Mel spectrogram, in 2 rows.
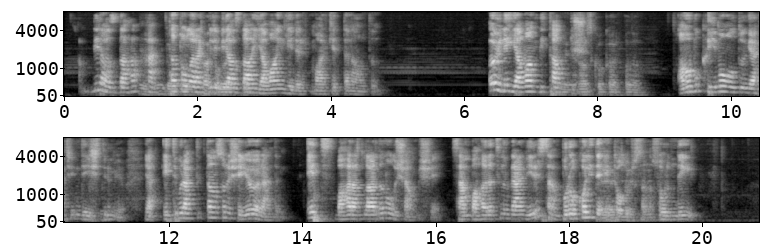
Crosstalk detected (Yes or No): Yes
